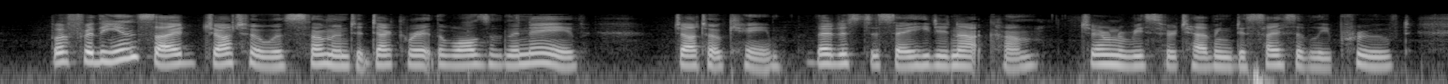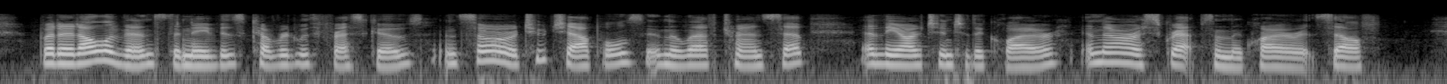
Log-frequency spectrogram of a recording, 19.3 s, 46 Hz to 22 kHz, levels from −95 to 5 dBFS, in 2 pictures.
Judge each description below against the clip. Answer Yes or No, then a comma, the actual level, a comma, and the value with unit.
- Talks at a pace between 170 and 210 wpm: Yes, average, 195 wpm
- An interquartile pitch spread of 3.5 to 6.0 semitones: No, average, 2.9 semitones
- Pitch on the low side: No, high, 190 Hz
